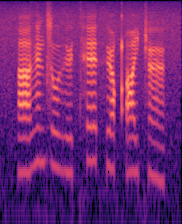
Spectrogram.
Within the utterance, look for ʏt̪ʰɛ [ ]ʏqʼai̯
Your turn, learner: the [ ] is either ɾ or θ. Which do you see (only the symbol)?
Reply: θ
